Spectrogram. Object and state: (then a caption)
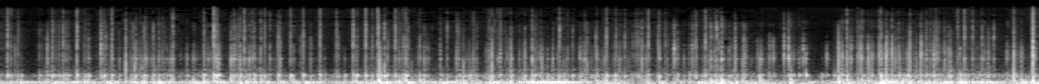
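Metal microphone mesh grille. Long decorated acrylic nails on both hands scratch all around the rounded, hollow metal wire-mesh grille of a large condenser microphone. The result is a dense, continuous stream of rapid scratches over a heavy, rumbling low-end drone, with little brightness and a steady level throughout.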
